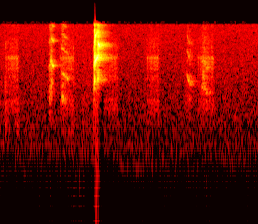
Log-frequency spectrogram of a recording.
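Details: Rosy-faced lovebird giving brief, soft twittering notes followed by one loud, sharp shriek, then two faint chirps.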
